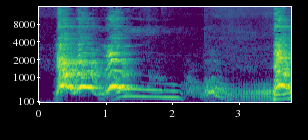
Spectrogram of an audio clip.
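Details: Pet dogs, a puggle, a rat terrier and a dachshund-pug mix, howl over uneaten food with their owner joining in. Two rising howls are followed by a long falling tone that fades away, and a new howl starts at the end.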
